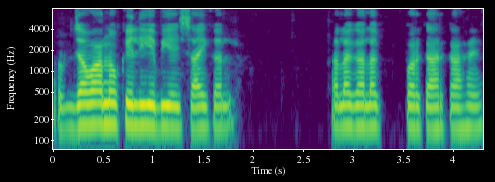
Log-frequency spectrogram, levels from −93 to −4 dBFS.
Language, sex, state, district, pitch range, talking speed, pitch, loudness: Hindi, male, Chhattisgarh, Bastar, 155-165 Hz, 165 wpm, 155 Hz, -18 LUFS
